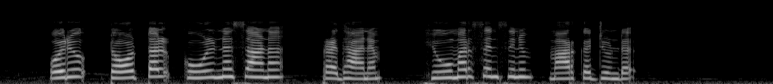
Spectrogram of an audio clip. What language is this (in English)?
Malayalam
